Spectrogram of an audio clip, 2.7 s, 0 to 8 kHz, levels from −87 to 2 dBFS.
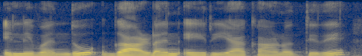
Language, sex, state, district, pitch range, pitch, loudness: Kannada, female, Karnataka, Bidar, 170-190 Hz, 175 Hz, -19 LUFS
